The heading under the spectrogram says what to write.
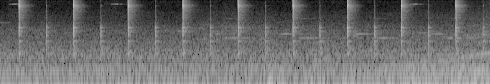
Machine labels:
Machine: valve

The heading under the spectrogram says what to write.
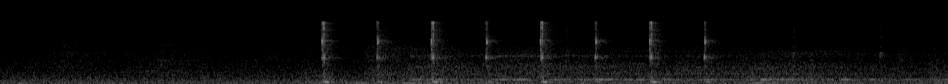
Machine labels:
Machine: valve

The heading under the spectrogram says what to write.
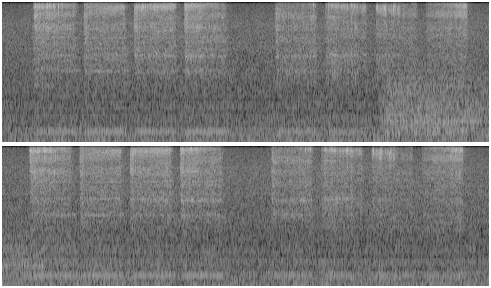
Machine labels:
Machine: slide rail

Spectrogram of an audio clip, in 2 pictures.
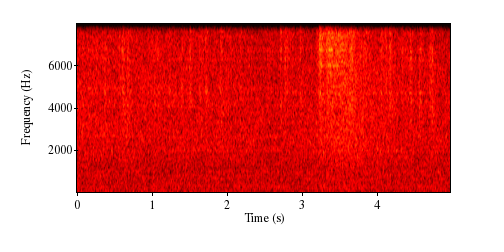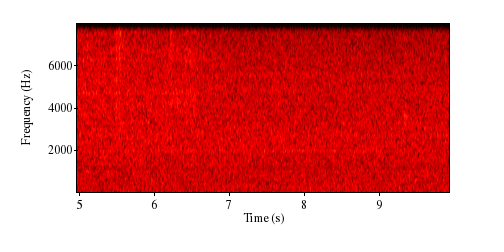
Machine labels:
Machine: fan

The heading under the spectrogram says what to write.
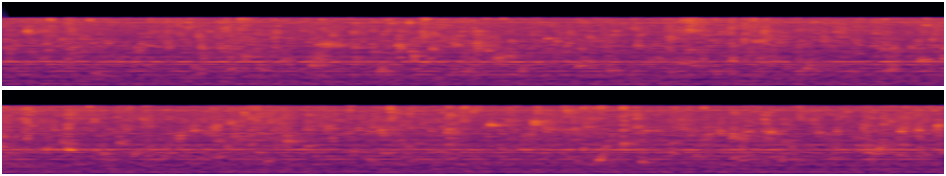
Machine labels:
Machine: pump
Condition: normal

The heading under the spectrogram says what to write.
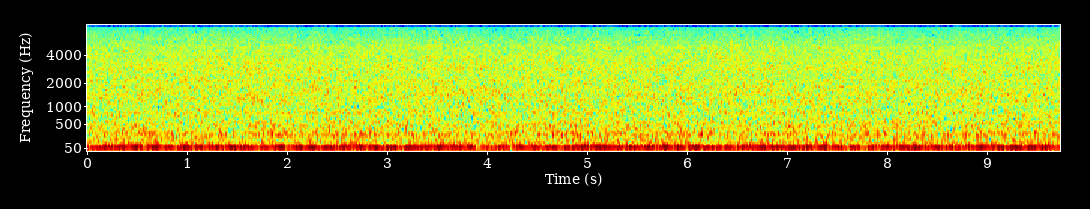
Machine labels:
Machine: fan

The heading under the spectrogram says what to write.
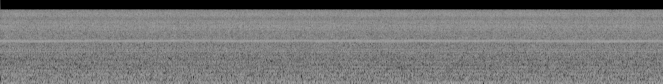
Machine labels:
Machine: pump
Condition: normal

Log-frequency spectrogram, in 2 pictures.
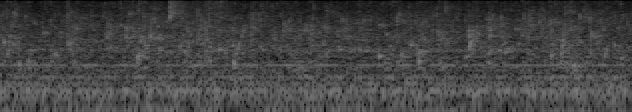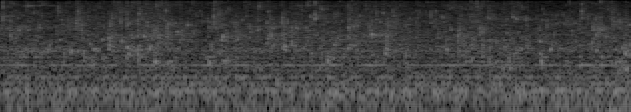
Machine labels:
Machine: pump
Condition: normal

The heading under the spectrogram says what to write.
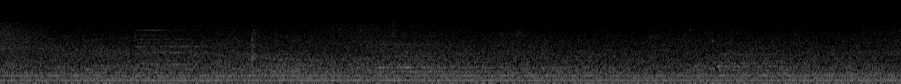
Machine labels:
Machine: pump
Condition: normal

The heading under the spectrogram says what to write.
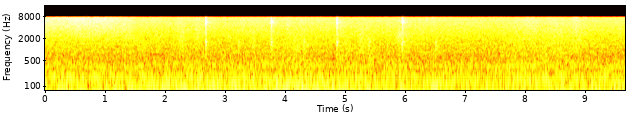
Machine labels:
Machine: valve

